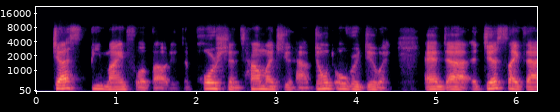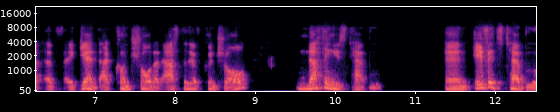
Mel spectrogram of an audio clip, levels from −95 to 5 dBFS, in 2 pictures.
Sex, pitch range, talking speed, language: male, 110-150 Hz, 165 wpm, English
